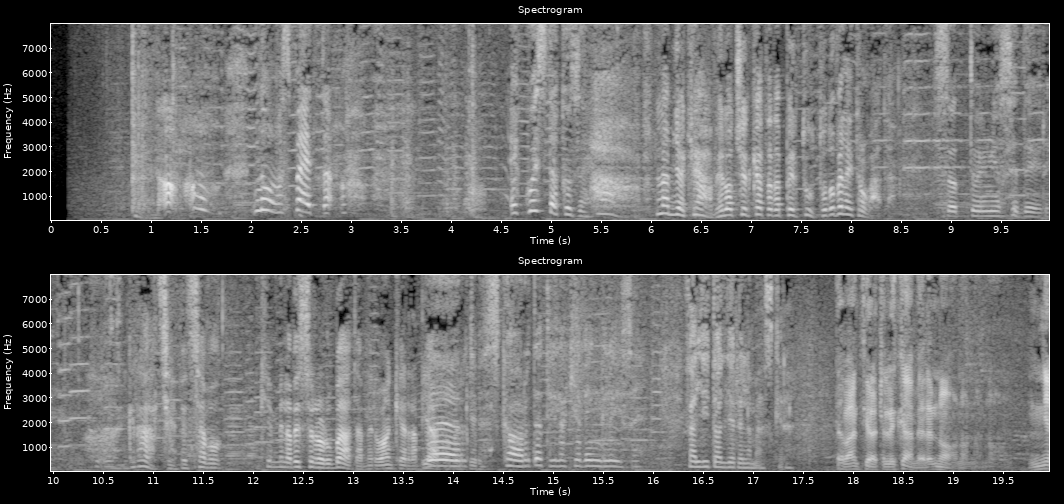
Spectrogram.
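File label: Italian Characters; GoLocalise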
